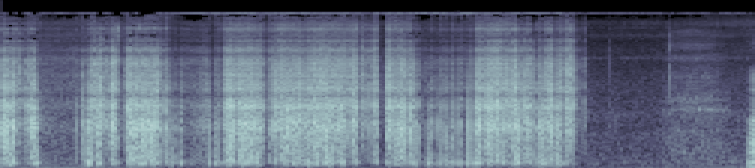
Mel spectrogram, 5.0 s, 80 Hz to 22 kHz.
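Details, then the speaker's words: Late-1960s/early-70s AWA P1 11-inch valve black-and-white portable TV: bursts of loud scratchy speaker crackle with each slight touch of the power/volume control, then drop away. Owner suspects a bad valve in the audio stage. "and it's got a small circuit board mounted on Bes side and this also got a little issue of volume just the slightest adjustment and you can hear you can hear"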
